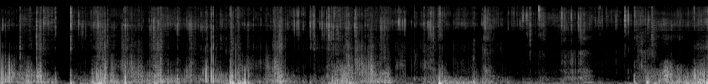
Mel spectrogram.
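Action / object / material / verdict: scrape / rock salt lamp / rock salt / none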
